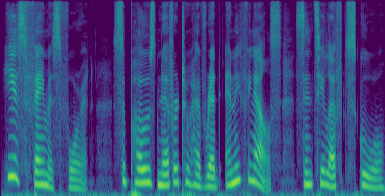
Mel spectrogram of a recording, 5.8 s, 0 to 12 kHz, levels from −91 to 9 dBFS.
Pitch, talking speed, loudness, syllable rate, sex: 205 Hz, 155 wpm, -18 LUFS, 4.7 syllables/s, female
